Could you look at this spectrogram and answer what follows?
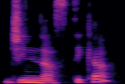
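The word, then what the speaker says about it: ginnastica: brand is mar now g g follow the same pattern as the c i c e so we had CH over here and now we're going to have g j and some examples are gymnastica gymnas sticks and gelato uh again following the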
